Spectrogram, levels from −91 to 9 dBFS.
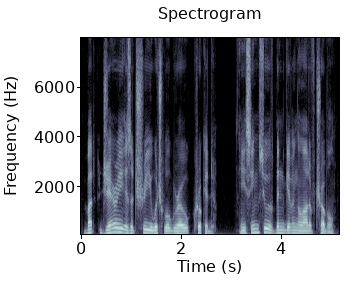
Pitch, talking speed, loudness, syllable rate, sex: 125 Hz, 220 wpm, -16 LUFS, 5.2 syllables/s, male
